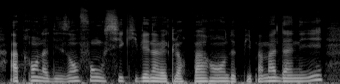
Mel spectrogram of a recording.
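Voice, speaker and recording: A woman's very deep, low-pitched voice with a dark, mellow tone, on a very clean recording with a silent background. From German-speaking Switzerland. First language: Swiss German (speaking French). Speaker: bookseller. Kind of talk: interview. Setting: bookshop before opening.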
